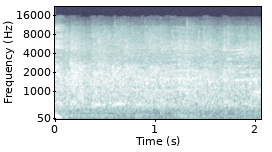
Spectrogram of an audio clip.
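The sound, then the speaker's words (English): Applause from a church audience, a steady, continuous wash of clapping that holds at an even level throughout, with no voices over it. “Let's recognize him and give him a hand. Praise him, man.”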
